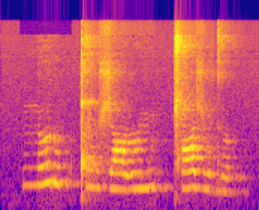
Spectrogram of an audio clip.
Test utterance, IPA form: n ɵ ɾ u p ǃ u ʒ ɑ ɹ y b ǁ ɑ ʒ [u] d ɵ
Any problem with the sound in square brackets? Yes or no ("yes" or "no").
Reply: yes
